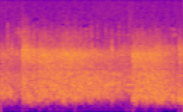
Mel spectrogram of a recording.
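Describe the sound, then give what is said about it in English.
Gunfire exchanged across a canyon, the Rangers returning fire from both sides of the canyon, in a loud, continuous barrage of overlapping shots, with fresh volleys bursting in about every second. The crackle is harsh and noisy, and no one speaks. “The Rangers leaped from their saddles and spread out as they returned the fire from both sides of the canyon.”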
